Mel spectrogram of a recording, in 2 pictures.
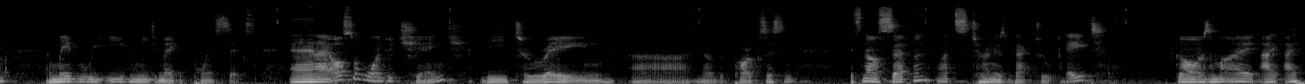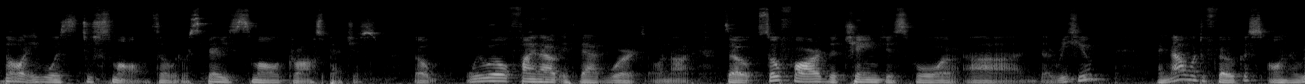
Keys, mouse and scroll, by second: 2.7 click, 4.4 click, 6.9 click, 9.2-11.3 drag.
